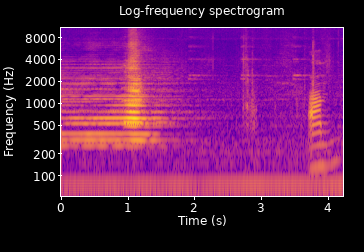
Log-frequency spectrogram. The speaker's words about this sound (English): Oh, the train's coming right in front of us. You might be able to hear the sound of the diesel there. Yeah, I'm sure you can hear that. That's a slow-moving train, about 3 miles an hour crossing the tracks.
